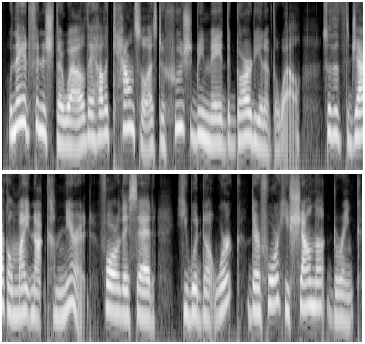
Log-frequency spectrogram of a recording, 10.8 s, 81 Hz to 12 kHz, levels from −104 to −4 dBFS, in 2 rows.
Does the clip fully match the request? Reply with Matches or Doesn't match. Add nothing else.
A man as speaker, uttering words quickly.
Doesn't match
